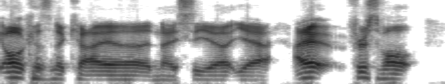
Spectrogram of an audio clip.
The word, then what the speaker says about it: Nicaea: So yeah, it's always been Nicaea. Everyone who thought it was Nicaea, you've been wrong all these years.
